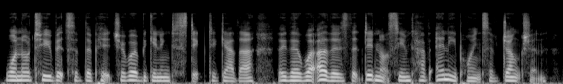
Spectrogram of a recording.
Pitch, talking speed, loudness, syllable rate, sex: 175 Hz, 275 wpm, -18 LUFS, 7.5 syllables/s, female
